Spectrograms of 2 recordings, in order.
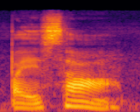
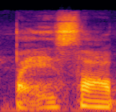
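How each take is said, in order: No difference in how they are said.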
